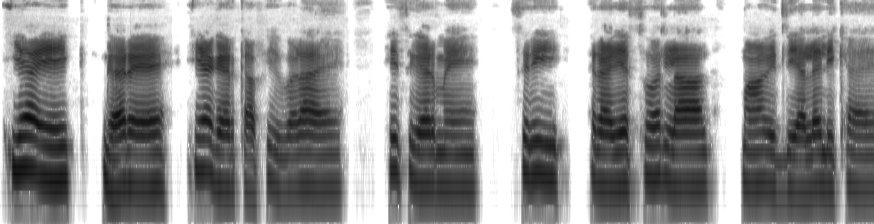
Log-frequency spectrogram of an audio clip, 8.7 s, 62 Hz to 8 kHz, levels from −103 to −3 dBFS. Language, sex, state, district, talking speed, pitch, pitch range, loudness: Hindi, male, Bihar, Lakhisarai, 125 wpm, 150 Hz, 145-170 Hz, -16 LUFS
